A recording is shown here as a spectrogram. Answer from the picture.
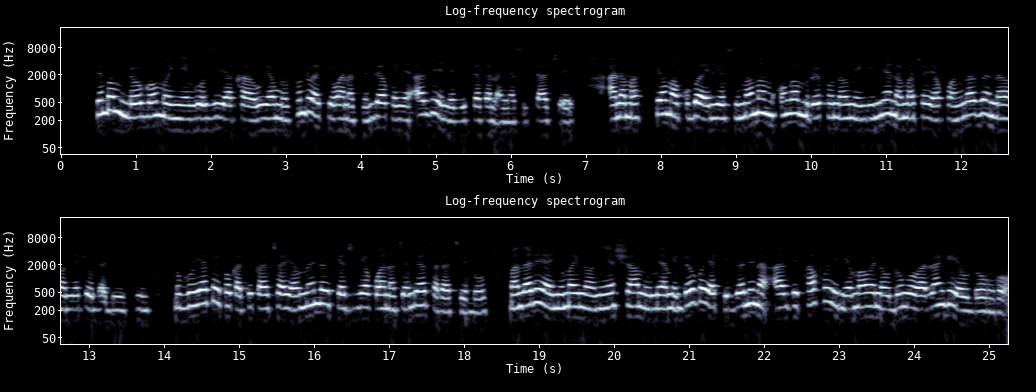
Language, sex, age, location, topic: Swahili, female, 18-24, Nairobi, government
